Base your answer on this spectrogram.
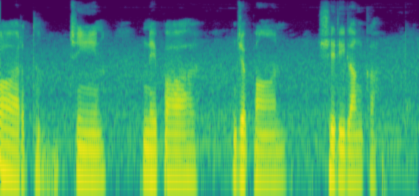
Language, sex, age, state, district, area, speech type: Punjabi, male, 18-30, Punjab, Bathinda, rural, spontaneous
